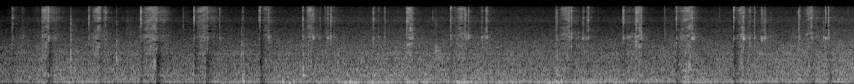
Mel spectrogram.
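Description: Vegetable peeler scraping strips of skin off a green papaya: short rasping strokes, irregular, roughly two a second.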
